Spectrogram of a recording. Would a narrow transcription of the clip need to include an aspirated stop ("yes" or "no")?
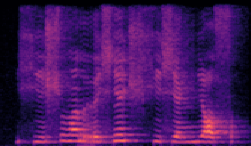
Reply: no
